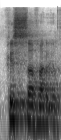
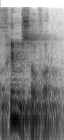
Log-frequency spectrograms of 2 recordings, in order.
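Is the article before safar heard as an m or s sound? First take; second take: s sound; m sound. First: The article blends into safar as an s sound. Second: The article is said as an m sound. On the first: This is the common form of the phrase. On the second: This is how a regional tribe said the phrase.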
